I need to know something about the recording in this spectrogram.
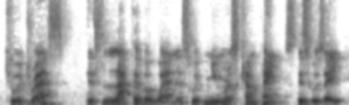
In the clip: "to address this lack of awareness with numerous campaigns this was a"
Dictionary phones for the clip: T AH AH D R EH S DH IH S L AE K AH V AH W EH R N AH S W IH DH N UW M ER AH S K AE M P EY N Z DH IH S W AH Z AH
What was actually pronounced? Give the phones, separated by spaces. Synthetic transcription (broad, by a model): T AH AH D R EH S DH IH S L AE K AH V AH W EH R N AH S W IH DH N UW M ER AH S K AE M P EY N Z DH IH S W AH Z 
